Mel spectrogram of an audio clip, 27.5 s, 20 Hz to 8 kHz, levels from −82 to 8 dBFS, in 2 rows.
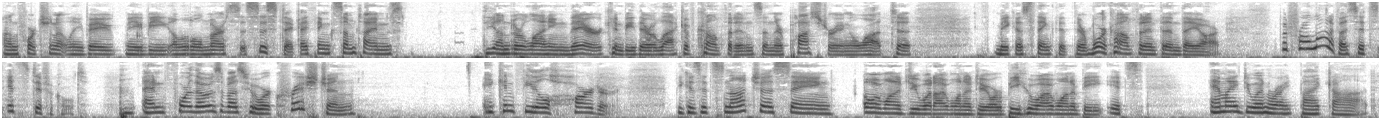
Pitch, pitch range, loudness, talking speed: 180 Hz, 160-230 Hz, -21 LUFS, 185 wpm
